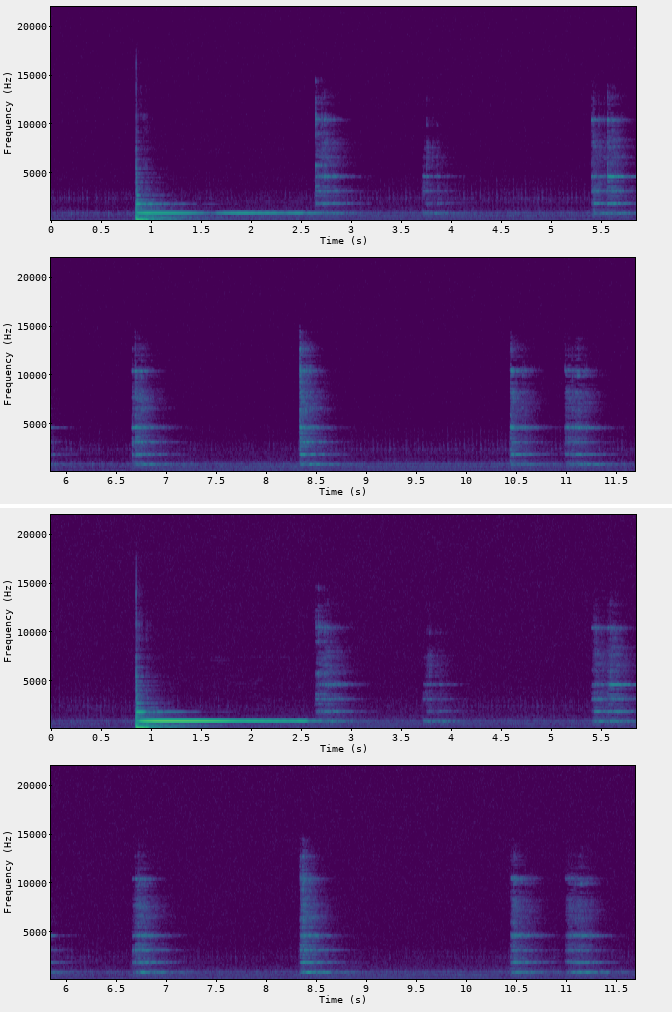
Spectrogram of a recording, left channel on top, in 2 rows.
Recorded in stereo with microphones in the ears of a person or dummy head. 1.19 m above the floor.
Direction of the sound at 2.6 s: 50° left (ahead or behind).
